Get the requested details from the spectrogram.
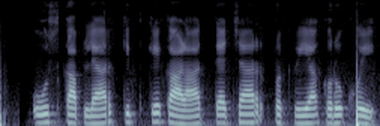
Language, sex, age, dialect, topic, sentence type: Marathi, male, 18-24, Southern Konkan, agriculture, question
